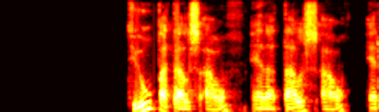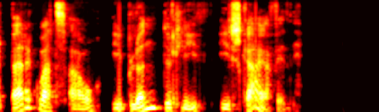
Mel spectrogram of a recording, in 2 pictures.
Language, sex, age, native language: Icelandic, male, 30-39, Icelandic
